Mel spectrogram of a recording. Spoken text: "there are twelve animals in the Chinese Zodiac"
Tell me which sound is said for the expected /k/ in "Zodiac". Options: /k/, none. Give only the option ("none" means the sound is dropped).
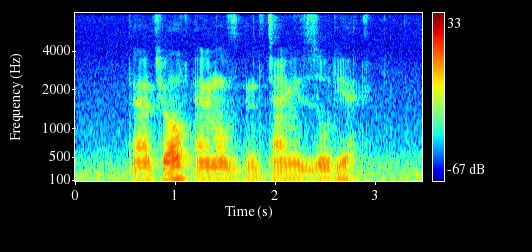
/k/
